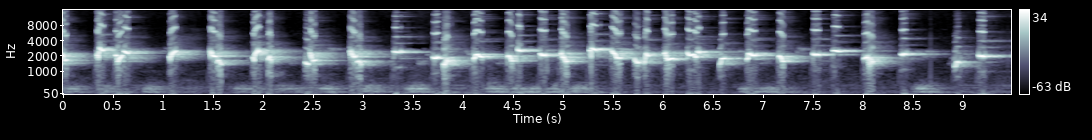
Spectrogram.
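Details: Sooty-headed bulbul in long rapid 'ropel panjang' song, used to provoke other bulbuls to sing back; a steady run of bright, liquid whistled phrases, each with a sharp start, repeated about twice a second with only brief gaps.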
